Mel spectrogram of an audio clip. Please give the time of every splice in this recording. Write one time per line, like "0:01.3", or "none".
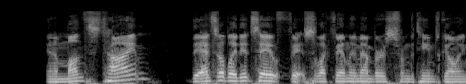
0:01.7
0:02.8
